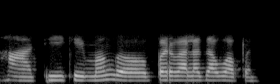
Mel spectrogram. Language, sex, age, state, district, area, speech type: Marathi, female, 18-30, Maharashtra, Buldhana, rural, conversation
